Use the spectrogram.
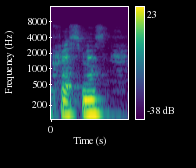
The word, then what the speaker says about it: Christmas: Christmas, C-H-R-I-S-T-M-A-S, and C-H-R-I-S-Miss, since how the T is silent in the original, and therefore they sound the exact same, but they're two different things.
